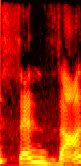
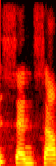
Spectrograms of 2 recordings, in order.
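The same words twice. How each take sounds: First: "सेंजा" with a voiced z sound in the second syllable; mispronounced senza. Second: "सेंसा" with an unvoiced s sound in the second syllable; pronounced with s. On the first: Teacher showing learners the reading to avoid, mispronounced "सेंजा" with z. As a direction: say "सेंजा", buzzing the middle consonant as z. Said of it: "इसको हमने सेंजा नहीं पढ़ना". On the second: Teacher showing learners how to read it, "सेंसा" with s. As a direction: say "सेंसा", a hissed s instead of z. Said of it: "इसको हमने सेंसा पढ़ना है". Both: Shown as a demonstration.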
